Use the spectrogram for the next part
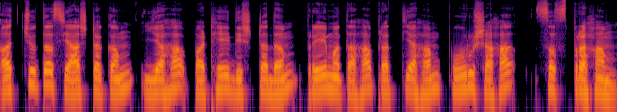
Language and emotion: Kannada, neutral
